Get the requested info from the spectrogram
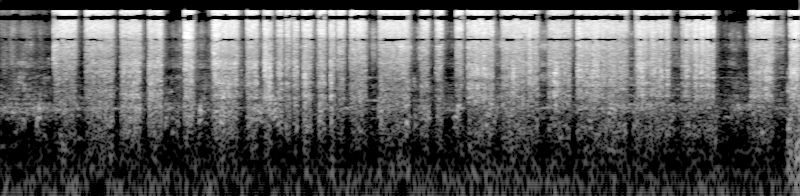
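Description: Aerosol electrical cleaner hissing out of the can in many short bursts with brief gaps between them, sprayed onto a DC motor's armature to clean it. The spray starts about half a second in and pauses briefly near the end.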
